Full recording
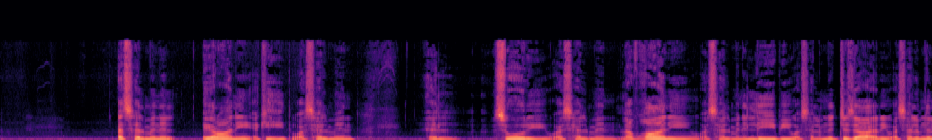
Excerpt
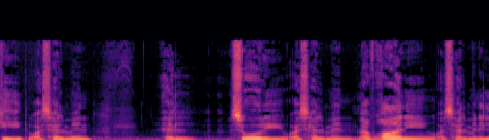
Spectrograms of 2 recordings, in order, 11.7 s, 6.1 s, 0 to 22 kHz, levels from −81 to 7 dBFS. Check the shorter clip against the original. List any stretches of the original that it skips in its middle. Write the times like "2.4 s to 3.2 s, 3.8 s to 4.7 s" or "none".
none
